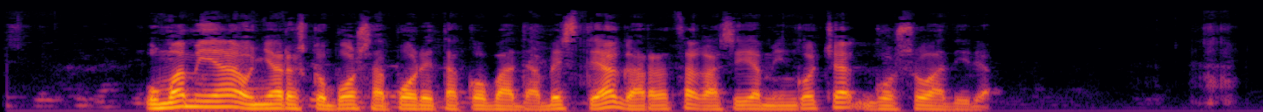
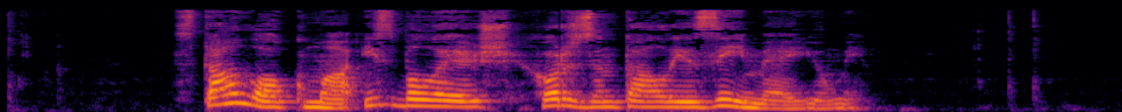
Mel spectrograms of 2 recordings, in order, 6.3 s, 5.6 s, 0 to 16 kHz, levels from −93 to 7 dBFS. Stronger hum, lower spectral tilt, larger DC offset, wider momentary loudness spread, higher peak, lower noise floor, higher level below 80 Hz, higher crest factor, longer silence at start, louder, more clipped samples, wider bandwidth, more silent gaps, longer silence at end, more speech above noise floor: neither; first, -7.5 dB/octave vs -6 dB/octave; neither; second, 8 LU vs 12 LU; first, 0 dBFS vs -6 dBFS; second, -65 dBFS vs -77 dBFS; first, -48 dBFS vs -66 dBFS; about the same, 18 dB vs 16 dB; second, 0.75 s vs 0.9 s; first, -17 LUFS vs -21 LUFS; neither; second, 9.2 kHz vs 11.5 kHz; neither; about the same, 1.4 s vs 1.3 s; second, 48 dB vs 57 dB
